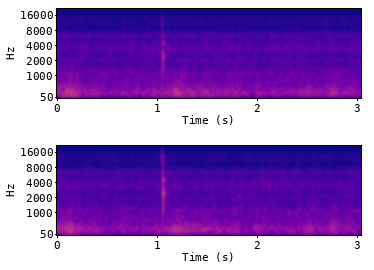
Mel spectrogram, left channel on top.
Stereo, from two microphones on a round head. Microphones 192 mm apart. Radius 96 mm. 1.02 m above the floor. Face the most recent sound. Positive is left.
turn(degrees=-35)  # may be behind; listen again after turning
